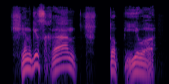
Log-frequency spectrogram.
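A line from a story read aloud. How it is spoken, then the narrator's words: Grumbling. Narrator (Russian): буркнул я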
